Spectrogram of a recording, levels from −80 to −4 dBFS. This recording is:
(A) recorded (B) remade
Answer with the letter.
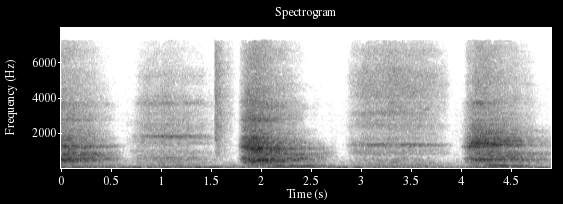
B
